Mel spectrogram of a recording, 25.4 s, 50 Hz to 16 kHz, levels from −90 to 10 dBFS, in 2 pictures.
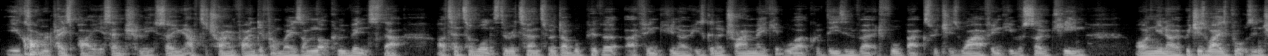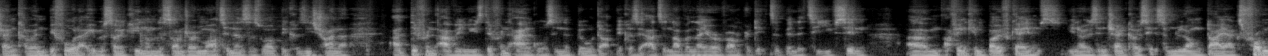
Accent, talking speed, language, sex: British, 255 wpm, English, male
